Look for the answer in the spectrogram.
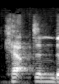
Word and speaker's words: Kapton: K-A-P-T-O-N. Captain Dillon. So I hope that's how you say it. If not, then I'm really butchering that name.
